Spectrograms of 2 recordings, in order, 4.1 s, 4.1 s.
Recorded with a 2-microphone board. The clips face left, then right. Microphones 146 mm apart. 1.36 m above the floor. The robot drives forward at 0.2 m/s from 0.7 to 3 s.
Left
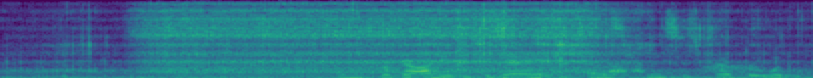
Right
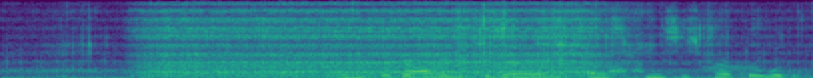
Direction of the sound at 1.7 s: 20° right (ahead or behind).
